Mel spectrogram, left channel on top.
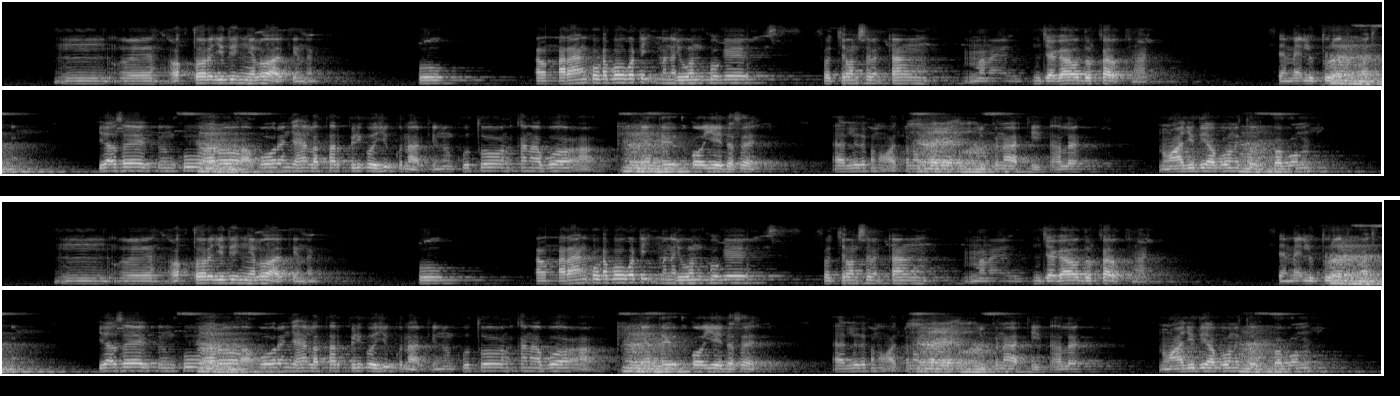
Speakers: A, on the left; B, on the right.
A: ᱦᱩᱸ ᱚᱠᱛᱚ ᱨᱮ ᱡᱩᱫᱤ ᱧᱮᱞᱚᱜᱼᱟ ᱟᱨᱠᱤ ᱠᱩ ᱢᱟᱨᱟᱝ ᱠᱚᱫᱚᱵᱚ ᱠᱟᱹᱴᱤᱡ ᱢᱟᱱᱮ ᱨᱩᱣᱟᱹᱱ ᱠᱚᱜᱮ ᱥᱚᱪᱨᱚᱱ ᱥᱮ ᱢᱤᱫᱴᱟᱝ ᱢᱟᱱᱮ ᱡᱟᱜᱟᱣ ᱫᱚᱨᱠᱟᱨᱚᱜ ᱠᱟᱱᱟ ᱟᱨᱠᱤ᱾ ᱥᱮ ᱢᱮᱫ ᱞᱩᱛᱩᱨᱟ
B: ᱦᱳᱭ ᱦᱳᱭ
A: ᱠᱤ ᱱᱚᱣᱟ ᱪᱮᱛᱟᱱ
B: ᱦᱳᱭ
A: ᱪᱮᱫᱟᱜ ᱥᱮ ᱩᱱᱠᱩ
B: ᱦᱳᱭ
A: ᱟᱨᱚ
B: ᱦᱳᱭ
A: ᱟᱵᱚᱨᱮᱱ ᱡᱟᱦᱟᱸᱭ ᱞᱟᱛᱟᱨ ᱯᱤᱲᱦᱤ ᱠᱚ ᱦᱤᱡᱩᱜ ᱠᱟᱱᱟ ᱟᱨᱠᱤ ᱱᱩᱠᱩ ᱛᱚ ᱠᱷᱟᱱ ᱟᱵᱚᱣᱟᱜ
B: ᱦᱳᱭ
A: ᱧᱮᱞ
B: ᱦᱳᱭ
A: ᱛᱮ ᱜᱮᱠᱚ ᱤᱭᱟᱹᱭ ᱫᱟ ᱥᱮ ᱞᱟᱹᱭ ᱫᱟᱠᱚ ᱱᱚᱜᱼᱚᱭ ᱛᱚ
B: ᱥᱮᱬᱟᱭᱟᱠᱚ
A: ᱱᱚᱝᱠᱟ ᱜᱮ ᱦᱮᱡ
B: ᱦᱳᱭ
A: ᱦᱩᱭᱩᱜ ᱠᱟᱱᱟ ᱟᱨᱠᱤ ᱛᱟᱦᱚᱞᱮ ᱱᱚᱣᱟ ᱡᱩᱫᱤ ᱟᱵᱚ ᱱᱤᱛᱚᱜ
B: ᱦᱮᱸ ᱦᱮᱸ
A: ᱵᱟᱵᱚᱱ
